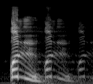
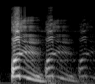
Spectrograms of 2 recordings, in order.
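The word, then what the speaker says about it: قُلْ: কি বললাম? কুল নয়, কুল। উচ্চারণটা ঠিক করে বলুন। কয় হস্য উলা কুল, কয় বয় হস্য উলা কুল। দুটো কুলের মধ্যে পার্থক্য আছে। কওয়ালা ইয়াকুলু থেকে কুল মানে বলো, আকালা ইয়াকুলু থেকে কুল মানে গেলো বা খাও।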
